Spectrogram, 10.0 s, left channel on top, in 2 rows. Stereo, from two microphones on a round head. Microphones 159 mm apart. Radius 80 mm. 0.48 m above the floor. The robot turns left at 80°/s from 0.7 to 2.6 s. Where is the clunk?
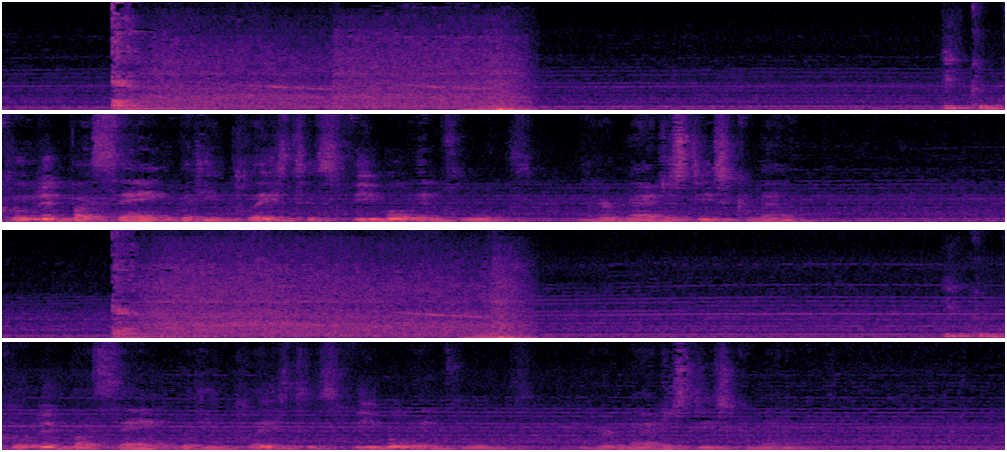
25° left (ahead or behind), 1.3 m; by 1.1 s 35° left (ahead or behind), 1.3 m.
